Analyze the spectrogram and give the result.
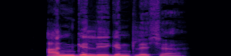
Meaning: inflection of angelegentlich: 1. strong/mixed nominative/accusative feminine singular 2. strong nominative/accusative plural 3. weak nominative all-gender singular
- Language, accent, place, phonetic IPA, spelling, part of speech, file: German, Germany, Berlin, [ˈanɡəleːɡəntlɪçə], angelegentliche, adjective, De-angelegentliche.ogg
